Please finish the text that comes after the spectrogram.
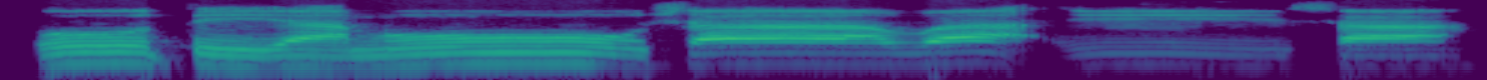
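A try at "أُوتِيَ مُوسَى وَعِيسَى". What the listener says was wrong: Udah lumayan loh, cuma kayak yang masih sariawan ya scene-nya ya. Harusnya gini. U-nya panjang.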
